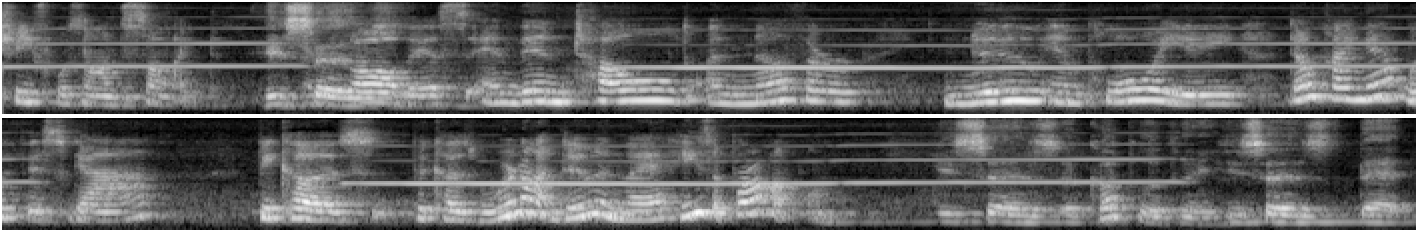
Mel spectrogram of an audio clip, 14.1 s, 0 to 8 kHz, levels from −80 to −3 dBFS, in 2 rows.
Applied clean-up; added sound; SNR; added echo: none; Wind instrument, woodwind instrument; 10 dB; reverberation time 0.3 s.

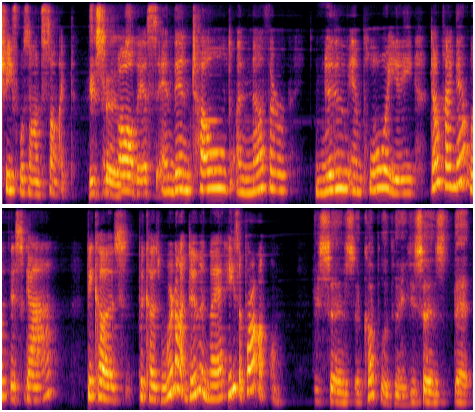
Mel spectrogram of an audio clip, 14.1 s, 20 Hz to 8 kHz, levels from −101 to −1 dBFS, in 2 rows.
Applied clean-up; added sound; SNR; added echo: neural mask model DeepFilterNet 3.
